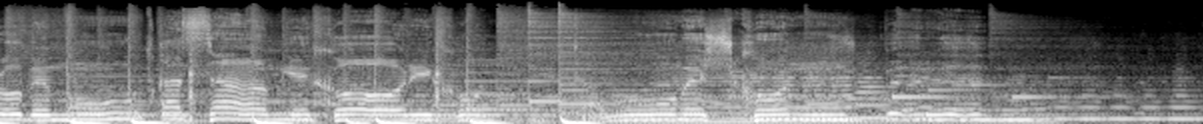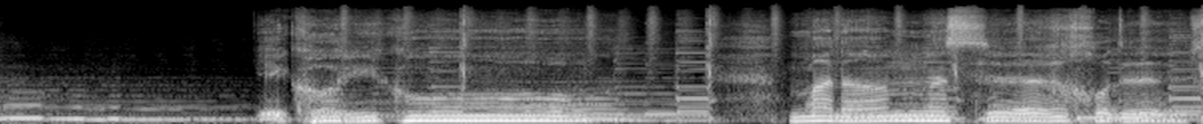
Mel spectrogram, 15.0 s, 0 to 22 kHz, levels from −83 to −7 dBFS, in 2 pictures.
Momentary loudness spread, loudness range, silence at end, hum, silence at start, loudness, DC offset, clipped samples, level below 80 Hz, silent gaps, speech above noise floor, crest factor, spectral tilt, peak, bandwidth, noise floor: 17 LU; 10 LU; 0 s; none; 0 s; -14 LUFS; under 0.1%; under 0.1%; -20 dBFS; none; 22 dB; 14 dB; -6 dB/octave; 0 dBFS; 18 kHz; -35 dBFS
